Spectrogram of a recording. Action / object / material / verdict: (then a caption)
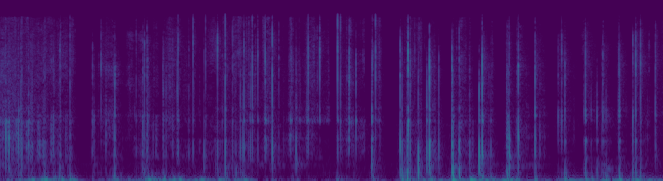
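scrape / milk chocolate bar / chocolate / none. Long nails scratch along a long, solid milk chocolate bar with raised squares, laid lengthwise on a towel. Rapid, dense, crackling scrapes come in quick bright bursts over a low rumble, each one dying away almost at once.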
